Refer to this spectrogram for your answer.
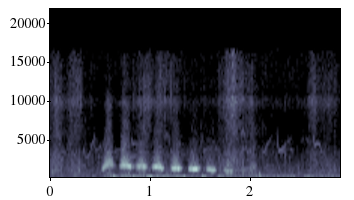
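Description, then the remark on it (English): A willow warbler sings one soft, descending cascade of about seven liquid notes, slightly distant, over a low outdoor background rumble. No one speaks. “Yeah, I can hear distant willow warblers. Might not be able to pick them up. That's a really lovely song.”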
